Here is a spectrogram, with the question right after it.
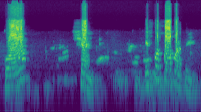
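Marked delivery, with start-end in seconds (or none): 0.1-1.9 very slow, split KWO - SHANT; syllable by syllable. Shown as a demonstration. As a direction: break "quotient" with a long pause in the middle. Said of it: "क्या पढ़ेंगे".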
